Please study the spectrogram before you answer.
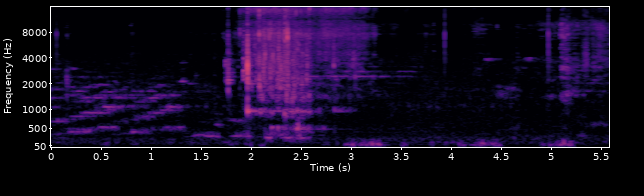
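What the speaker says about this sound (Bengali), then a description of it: "কড়াইতে জল দিয়ে দেই।" Water is poured into a cooking pan (kadai) in a village kitchen: a brief splashing gush, then faint trickles and soft dull thuds, quiet and close.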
